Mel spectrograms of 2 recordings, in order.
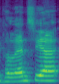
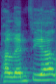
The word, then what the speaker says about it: Palencia: thinking last night with palenia like every single time I get it what you were trying to do there bud but every single time I've ever seen his name pronounced uh it's been Palencia which was I mean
